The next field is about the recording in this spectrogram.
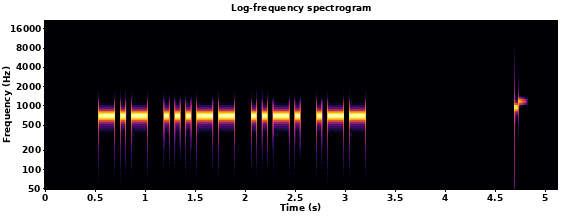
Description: Morse code, heard as a keyed tone, about 22 wpm, 700 Hz. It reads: K3FW
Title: USA Call Signs - 4 Characters - 2x Character Spacing - 22wpm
